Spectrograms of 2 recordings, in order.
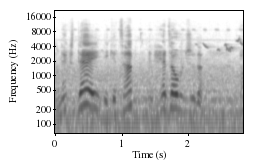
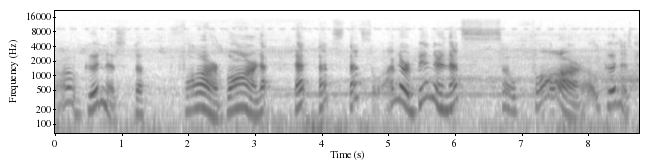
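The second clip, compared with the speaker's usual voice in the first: soft, halting mouse thinking aloud; hushed, daunted little mouse; worried Mister Mouse; 7 dB quieter, slower than usual. Acted. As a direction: fret quietly to yourself, with stretched words.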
